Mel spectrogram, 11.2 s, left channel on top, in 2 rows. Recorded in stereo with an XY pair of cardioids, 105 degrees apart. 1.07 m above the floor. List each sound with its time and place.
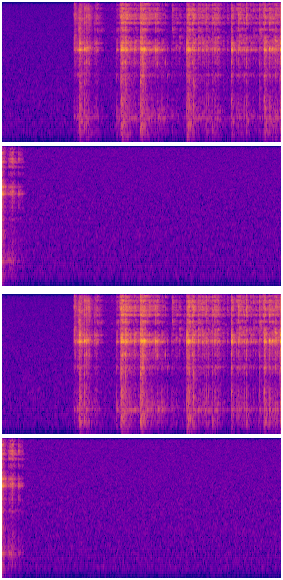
1.4 s a clink: 25° right, 1.1 m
